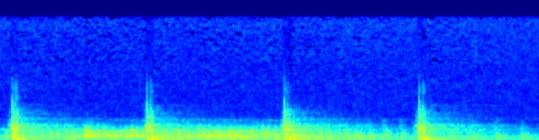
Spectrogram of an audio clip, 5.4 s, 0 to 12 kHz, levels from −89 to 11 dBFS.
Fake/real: real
